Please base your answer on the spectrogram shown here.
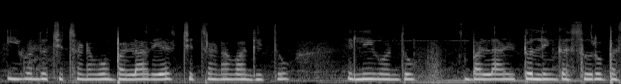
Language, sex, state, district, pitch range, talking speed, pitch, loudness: Kannada, female, Karnataka, Bellary, 235-245 Hz, 105 wpm, 240 Hz, -23 LUFS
